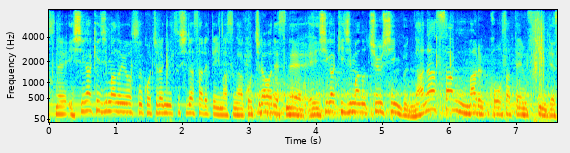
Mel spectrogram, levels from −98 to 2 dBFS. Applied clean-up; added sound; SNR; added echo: none; Writing + Bowed string instrument; 14 dB; none.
